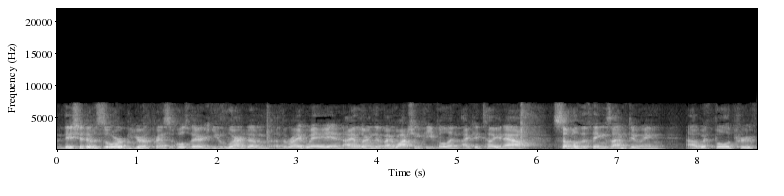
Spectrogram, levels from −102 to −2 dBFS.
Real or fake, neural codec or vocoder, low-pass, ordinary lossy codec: fake; codec, 16 kHz, 4 kbps, FunCodec, trained on Chinese and English, 50 frames a second; 7.2 kHz; MP3, 48 kbps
